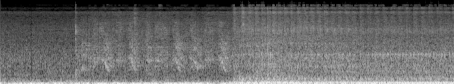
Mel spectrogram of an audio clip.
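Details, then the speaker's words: 2015 Massimo Militia 1000 UTV after replacing crankshaft position sensor (right side of motor) to cure no spark: brief cranking, then catches and settles into steady, even idle; starts and runs normally. "Let's go ahead and see if this thing fires off now with that new crank sensor. Whoa! Oh, she's running."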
